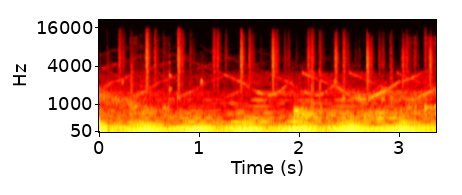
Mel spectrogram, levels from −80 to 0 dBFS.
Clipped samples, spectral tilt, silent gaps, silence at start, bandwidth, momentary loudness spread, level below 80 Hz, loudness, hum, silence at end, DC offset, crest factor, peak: under 0.1%; -6.5 dB/octave; none; 0 s; 15.5 kHz; 2 LU; -24 dBFS; -17 LUFS; none; 0 s; under 0.1%; 14 dB; -2 dBFS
